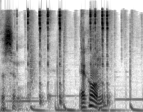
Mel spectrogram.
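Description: A voice over background music, with a run of quick, sharp clicks typical of typing on a computer keyboard.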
